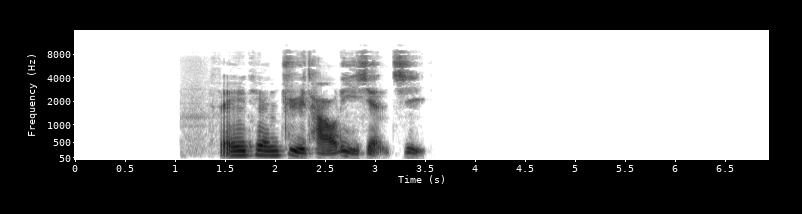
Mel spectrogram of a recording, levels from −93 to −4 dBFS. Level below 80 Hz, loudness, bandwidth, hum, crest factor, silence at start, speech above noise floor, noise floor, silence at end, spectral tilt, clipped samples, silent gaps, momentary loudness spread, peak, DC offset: -62 dBFS; -18 LUFS; 9.2 kHz; none; 22 dB; 1.45 s; over 73 dB; under -90 dBFS; 3.45 s; -5.5 dB/octave; under 0.1%; none; 10 LU; 0 dBFS; under 0.1%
